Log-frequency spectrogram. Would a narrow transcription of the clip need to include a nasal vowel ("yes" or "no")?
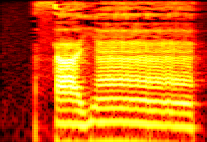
yes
